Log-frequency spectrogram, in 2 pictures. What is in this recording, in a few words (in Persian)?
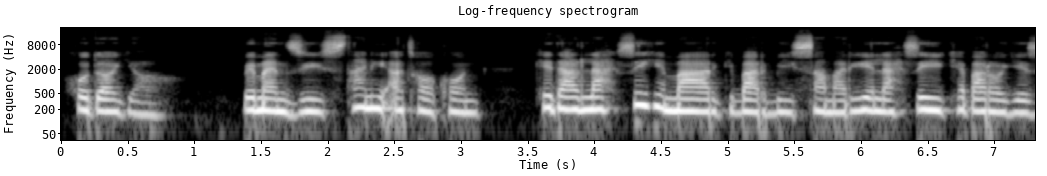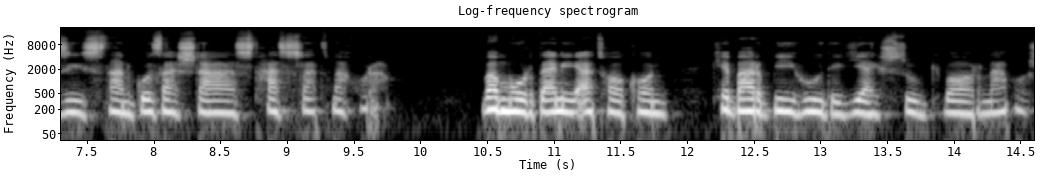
دعایی, لحن دعایی; خدايا تو چگونه زيستن را به من بياموز، چگونه مردن را خود خواهم آموخت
